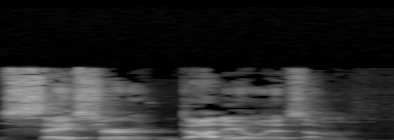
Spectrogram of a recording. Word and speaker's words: sacerdotalism: It's S-A-C-E-R-D, that's like sacred, O-T-A-L-I-S-M, and it's pronounced sacerdotalism.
